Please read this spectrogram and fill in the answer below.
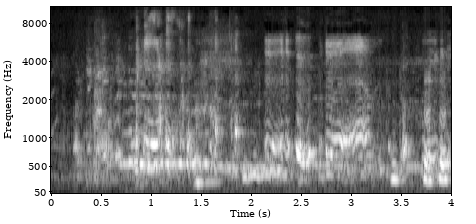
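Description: A baby laughing while being tickled, in a run of high, squealing bursts that start about a third of a second in and keep going, with an adult laughing along near the end.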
